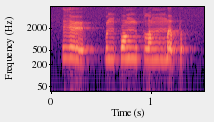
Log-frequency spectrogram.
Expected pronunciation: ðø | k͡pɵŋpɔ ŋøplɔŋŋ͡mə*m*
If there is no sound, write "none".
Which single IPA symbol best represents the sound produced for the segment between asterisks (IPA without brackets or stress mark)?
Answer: p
